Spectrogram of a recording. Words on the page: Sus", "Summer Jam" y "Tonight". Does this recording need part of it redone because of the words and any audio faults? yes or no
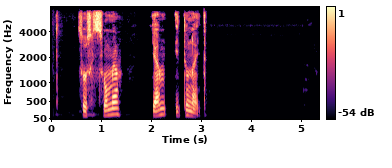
no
